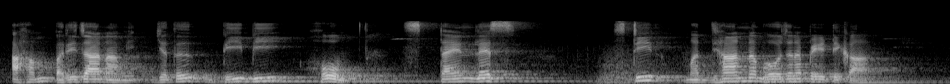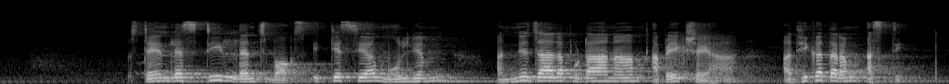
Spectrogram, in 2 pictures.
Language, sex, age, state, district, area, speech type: Sanskrit, male, 18-30, Karnataka, Uttara Kannada, rural, read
